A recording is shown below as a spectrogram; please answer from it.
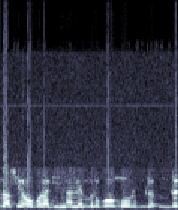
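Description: Only speech: a man talking without a break.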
